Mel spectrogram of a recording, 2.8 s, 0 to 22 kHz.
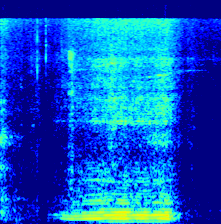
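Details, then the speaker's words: Dogs snoring in the background during acrylic painting: one long, low, rumbling snore from a sleeping dog in a quiet room. "my paints are mixed approximately 1:1 with Floetrol. The snoring is my dogs."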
